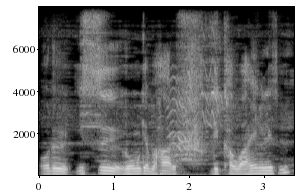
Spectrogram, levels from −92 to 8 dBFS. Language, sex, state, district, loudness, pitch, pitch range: Hindi, male, Uttar Pradesh, Saharanpur, -14 LUFS, 125 Hz, 120-135 Hz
